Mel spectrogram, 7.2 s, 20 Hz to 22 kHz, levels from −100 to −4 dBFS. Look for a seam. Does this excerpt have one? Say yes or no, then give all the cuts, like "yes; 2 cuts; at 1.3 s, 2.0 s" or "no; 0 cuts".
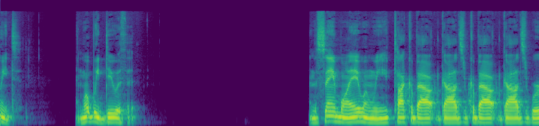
yes; 1 cut; at 6.2 s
